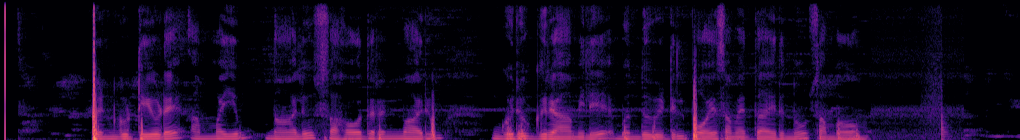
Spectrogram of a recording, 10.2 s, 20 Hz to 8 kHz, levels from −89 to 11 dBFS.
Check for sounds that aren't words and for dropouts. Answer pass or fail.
fail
